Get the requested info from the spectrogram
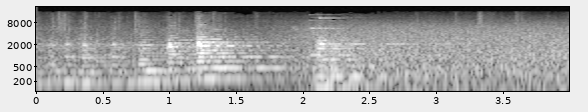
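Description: Orchestral background score with bowed strings playing a melody of short held notes.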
